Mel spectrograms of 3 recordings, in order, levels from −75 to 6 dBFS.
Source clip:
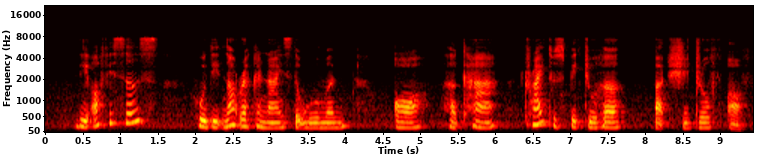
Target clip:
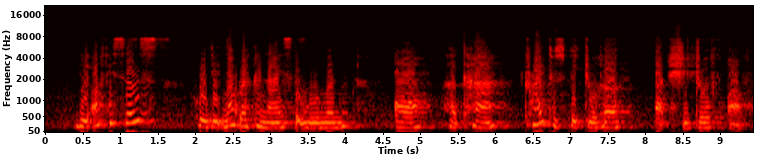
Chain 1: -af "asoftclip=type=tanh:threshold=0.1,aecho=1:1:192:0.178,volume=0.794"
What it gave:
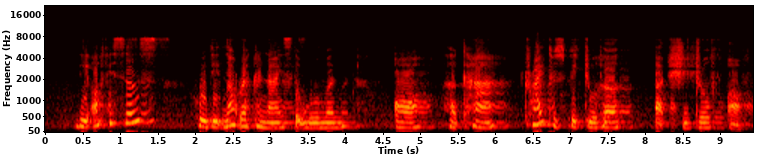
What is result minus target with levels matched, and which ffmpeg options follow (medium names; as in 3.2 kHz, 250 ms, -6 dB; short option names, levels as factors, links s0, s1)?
saturation: distortion -6 dB
-af "asoftclip=type=tanh:threshold=0.0355,aecho=1:1:192:0.178,volume=0.794"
